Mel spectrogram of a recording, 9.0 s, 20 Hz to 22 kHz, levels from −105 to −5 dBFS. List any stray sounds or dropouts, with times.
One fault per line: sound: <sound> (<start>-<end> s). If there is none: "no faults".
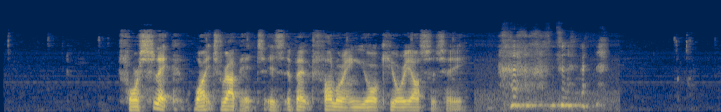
sound: laugh (6.1-7.6 s)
